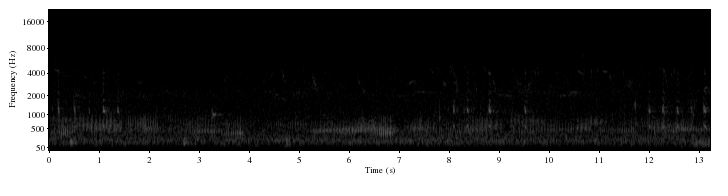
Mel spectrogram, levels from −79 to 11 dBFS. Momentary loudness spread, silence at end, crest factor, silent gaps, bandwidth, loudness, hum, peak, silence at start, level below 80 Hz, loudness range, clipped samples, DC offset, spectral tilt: 3 LU; 0 s; 20 dB; none; 16.5 kHz; -57 LUFS; none; -38 dBFS; 0 s; under -90 dBFS; 1 LU; under 0.1%; under 0.1%; -3 dB/octave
